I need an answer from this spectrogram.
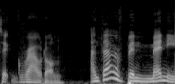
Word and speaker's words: Groudon: Groudon on cuz I I used to pronounce it ground on until I realized there wasn't an n in there so yeah I call it Groudon I think we all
